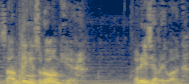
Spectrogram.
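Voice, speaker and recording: An actor playing a grave, resolute young assassin with an Italian accent in a video game cutscene. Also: male voice, mid-range voice, animated, moderate pace, music in the background, natural voice. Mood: solemn.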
